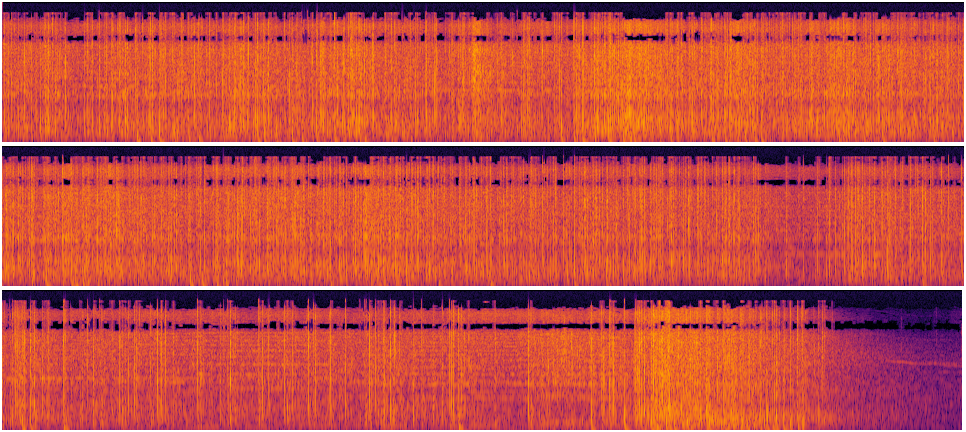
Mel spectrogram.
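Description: Dense fireworks barrage, with many shells bursting and crackling at once in a continuous rapid volley that cuts off sharply near the end.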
